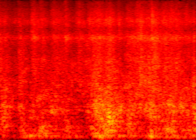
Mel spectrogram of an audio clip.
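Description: Bathwater splashing and sloshing as children move about in a tub, an uneven noisy wash that swells a little past the middle.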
